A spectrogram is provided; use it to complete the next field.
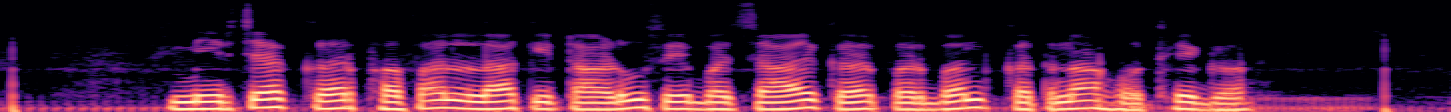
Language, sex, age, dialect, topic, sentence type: Chhattisgarhi, male, 18-24, Northern/Bhandar, agriculture, question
